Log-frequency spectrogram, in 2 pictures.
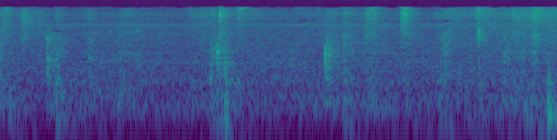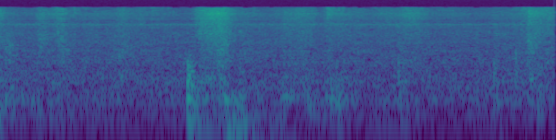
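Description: Items knock and rustle as a bag is handled.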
